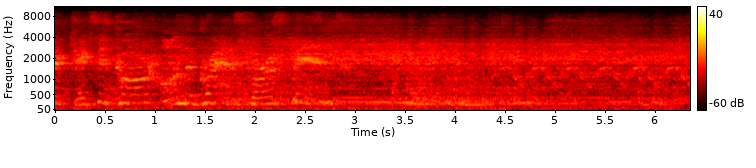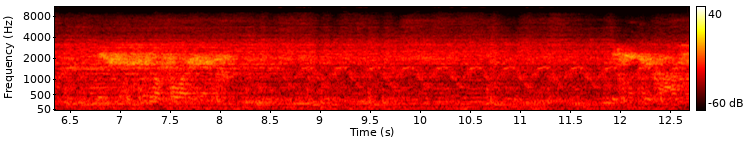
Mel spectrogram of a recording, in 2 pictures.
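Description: Police siren wailing over a bed of background music, with a louder stretch about seven seconds in.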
